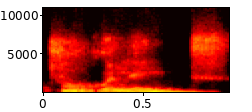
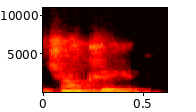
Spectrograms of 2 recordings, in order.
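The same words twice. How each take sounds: First: The middle vowel is pronounced fully. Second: The middle vowel is dropped completely. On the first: The speaker calls it wrong. "It's not chocolate" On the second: The speaker calls it right. "These sounds disappear, so it's chocolate"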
